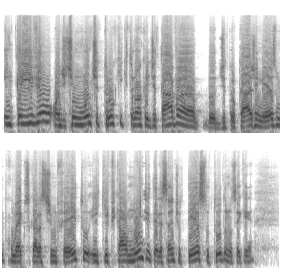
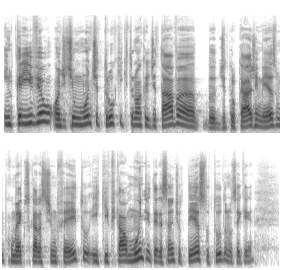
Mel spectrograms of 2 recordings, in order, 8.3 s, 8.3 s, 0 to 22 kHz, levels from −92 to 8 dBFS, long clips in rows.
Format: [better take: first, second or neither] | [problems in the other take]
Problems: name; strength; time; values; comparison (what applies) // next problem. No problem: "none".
second | distortion; heavy; 19% of the sound clipped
